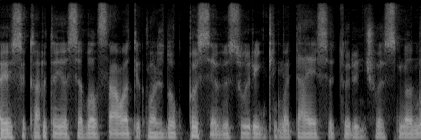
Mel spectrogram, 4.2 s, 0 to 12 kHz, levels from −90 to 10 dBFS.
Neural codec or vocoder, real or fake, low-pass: codec, 32 kHz, 1.9 kbps, SNAC; fake; 10.8 kHz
